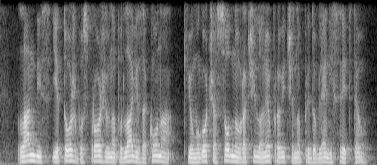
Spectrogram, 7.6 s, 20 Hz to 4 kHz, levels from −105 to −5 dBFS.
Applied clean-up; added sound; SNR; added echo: none; none; none; none.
